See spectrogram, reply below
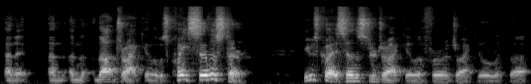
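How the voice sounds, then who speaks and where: Casual male interviewee, low register, halting and reflective delivery. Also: huge pitch swings, dark tone. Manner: halting, thoughtful, repeats words as he goes. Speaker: interview guest, writer of Dracula comics and media.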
